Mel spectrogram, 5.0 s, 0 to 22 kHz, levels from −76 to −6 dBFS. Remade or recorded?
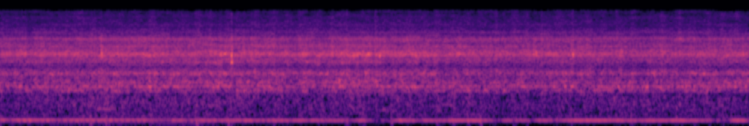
remade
